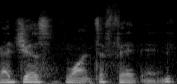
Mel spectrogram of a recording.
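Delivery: soft, very slow, calm, composed voice. Comparing a calm movie character to another figure: Patrick Bateman voice. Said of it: "so calmly and, like, collectively and well put together that it's like fucking Patrick Bateman's like".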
